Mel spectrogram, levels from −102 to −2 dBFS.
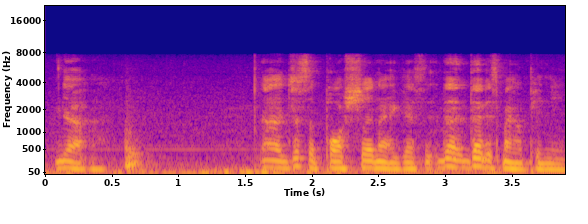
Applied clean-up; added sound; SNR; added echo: none; none; none; none.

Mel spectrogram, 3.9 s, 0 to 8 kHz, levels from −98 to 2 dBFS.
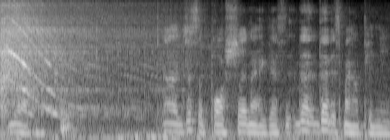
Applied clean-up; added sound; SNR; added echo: none; Sawing; -3 dB; none.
